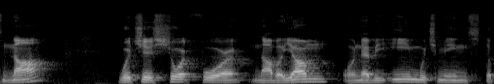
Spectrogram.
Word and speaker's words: Nevi'im: As we pronounce it, Nabayam. But as they pronounce it, Nevi'im. Okay?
